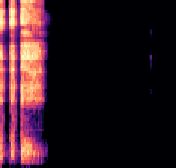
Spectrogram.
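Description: A man clearing his throat close to a microphone: three quick rasps over about half a second, right at the start.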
